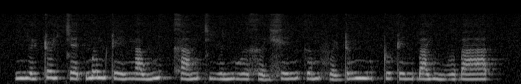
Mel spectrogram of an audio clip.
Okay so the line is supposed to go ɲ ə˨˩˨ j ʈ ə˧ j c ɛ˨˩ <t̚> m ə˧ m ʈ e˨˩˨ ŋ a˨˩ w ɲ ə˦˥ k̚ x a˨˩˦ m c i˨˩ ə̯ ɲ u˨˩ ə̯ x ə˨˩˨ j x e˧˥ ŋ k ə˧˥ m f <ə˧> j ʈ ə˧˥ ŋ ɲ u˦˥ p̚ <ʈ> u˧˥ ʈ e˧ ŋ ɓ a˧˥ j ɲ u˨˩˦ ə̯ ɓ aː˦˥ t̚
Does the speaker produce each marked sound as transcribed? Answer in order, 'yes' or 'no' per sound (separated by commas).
yes, no, yes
